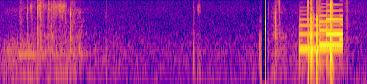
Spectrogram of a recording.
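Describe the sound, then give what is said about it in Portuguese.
A single DTMF keypad tone from pressing zero on a phone, lasting just under a second, after near silence broken by a few faint clicks and taps. “Para concluir e receber mais detalhes, aperte o zero.”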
